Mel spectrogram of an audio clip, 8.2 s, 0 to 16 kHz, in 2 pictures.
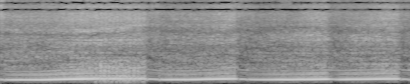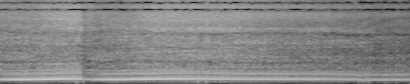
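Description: Hemi-swapped early-1970s Toyota Corolla doing a burnout: the engine held at high revs with brief dips about once a second while the rear tyres spin and squeal in clouds of smoke. Near the end the car drives off and the engine fades away.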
